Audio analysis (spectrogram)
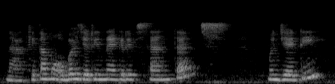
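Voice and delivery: normal talking voice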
